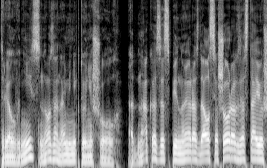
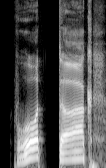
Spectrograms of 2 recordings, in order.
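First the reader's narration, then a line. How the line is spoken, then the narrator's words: Strained, forced out. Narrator (Russian): выдавил я из себя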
